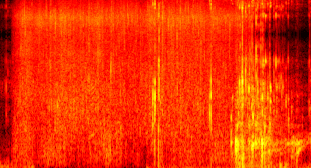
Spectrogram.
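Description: Water heard through a camera held underwater: a steady rushing hiss, a couple of sharp knocks in the middle, then louder sloshing and bubbling near the end.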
